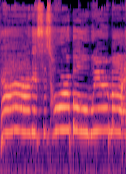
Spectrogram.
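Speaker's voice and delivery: high, loud wail of horror; retold terror, voice shooting up; panicked. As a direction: act out frantic disorientation. Acted panic, against calming voice.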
